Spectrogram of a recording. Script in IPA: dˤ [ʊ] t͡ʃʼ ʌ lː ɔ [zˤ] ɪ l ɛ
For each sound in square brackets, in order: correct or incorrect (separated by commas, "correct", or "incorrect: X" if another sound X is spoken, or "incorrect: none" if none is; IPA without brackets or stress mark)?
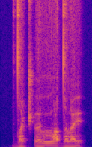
correct, incorrect: dˤ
